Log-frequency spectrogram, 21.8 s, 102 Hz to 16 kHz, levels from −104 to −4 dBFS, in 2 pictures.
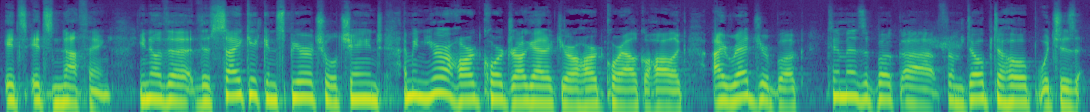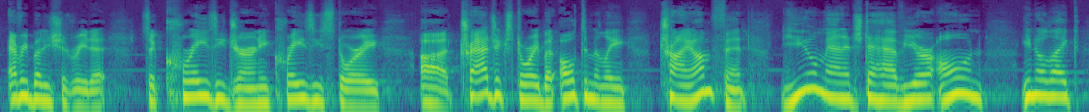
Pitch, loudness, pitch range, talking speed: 180 Hz, -21 LUFS, 160-205 Hz, 170 wpm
